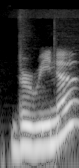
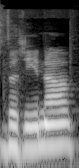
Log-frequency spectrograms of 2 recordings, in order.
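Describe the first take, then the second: First: The name is said with an American accent. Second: The name is said with a German accent.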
